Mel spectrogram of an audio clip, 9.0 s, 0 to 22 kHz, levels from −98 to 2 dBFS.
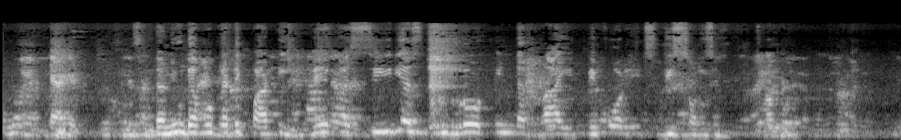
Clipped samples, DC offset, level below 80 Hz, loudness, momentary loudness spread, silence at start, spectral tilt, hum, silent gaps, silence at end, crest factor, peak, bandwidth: under 0.1%; under 0.1%; -50 dBFS; -17 LUFS; 15 LU; 0.05 s; -5.5 dB/octave; none; none; 0.05 s; 16 dB; -2 dBFS; 11.5 kHz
